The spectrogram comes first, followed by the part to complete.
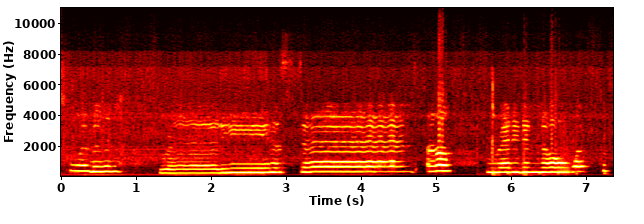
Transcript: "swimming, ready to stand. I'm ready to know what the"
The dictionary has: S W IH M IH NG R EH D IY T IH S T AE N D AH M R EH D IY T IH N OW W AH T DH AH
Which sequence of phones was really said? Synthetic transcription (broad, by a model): W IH M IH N R EH D IY T IH S T AE N D AH M R EH D IY T IH N OW W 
